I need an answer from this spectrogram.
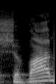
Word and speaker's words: Shevhuan: Again, if you want to follow this story, her name is Siobhan Miller. It's spelled really weird. It's s h e v h u a n miller.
